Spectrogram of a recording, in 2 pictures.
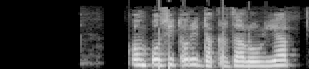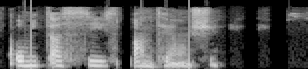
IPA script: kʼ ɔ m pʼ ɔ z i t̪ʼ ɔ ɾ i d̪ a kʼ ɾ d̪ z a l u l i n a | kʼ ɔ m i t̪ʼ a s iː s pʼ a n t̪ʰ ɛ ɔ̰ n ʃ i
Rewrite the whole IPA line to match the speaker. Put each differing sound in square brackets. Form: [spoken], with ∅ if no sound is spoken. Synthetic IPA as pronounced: kʼ ɔ m pʼ ɔ z i t̪ʼ ɔ ɾ i d̪ a kʼ ɾ d̪ z a l u l i [∅] a | kʼ ɔ m i t̪ʼ a s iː s pʼ a n t̪ʰ ɛ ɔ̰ n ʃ i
